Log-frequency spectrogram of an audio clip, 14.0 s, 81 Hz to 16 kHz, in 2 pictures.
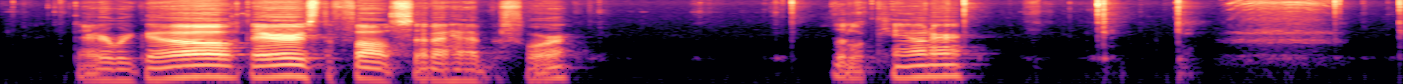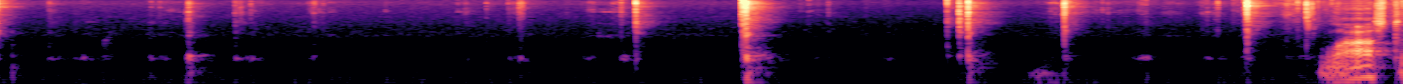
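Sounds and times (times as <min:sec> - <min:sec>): lock pick clicking and scraping: 0:00.0 - 0:00.4, 0:02.9 - 0:13.7.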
